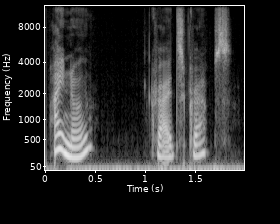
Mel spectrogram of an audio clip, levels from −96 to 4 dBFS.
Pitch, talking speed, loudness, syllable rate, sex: 235 Hz, 120 wpm, -17 LUFS, 3.2 syllables/s, female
